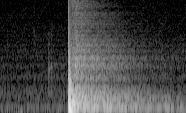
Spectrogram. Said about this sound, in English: And out of his desperation and some ounce of trust in that moment, he went and found a house that looked like it belonged to a family of means and pounded on the door.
